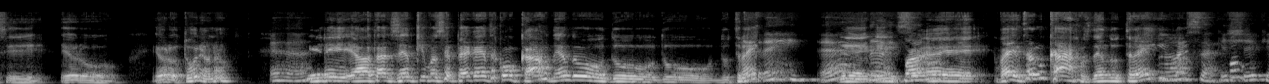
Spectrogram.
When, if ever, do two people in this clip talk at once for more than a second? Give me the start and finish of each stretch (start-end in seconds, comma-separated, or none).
8.4-9.8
